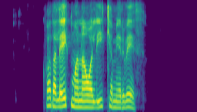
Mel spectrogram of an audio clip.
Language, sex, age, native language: Icelandic, female, 50-59, Icelandic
